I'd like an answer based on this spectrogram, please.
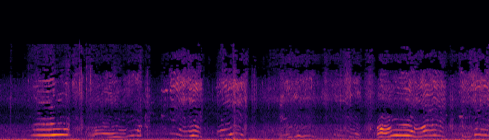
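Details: Lovesick Shiba Inu named Baku crying for a female: a run of high, wavering whimpers that rise and fall, some drawn out, some short and bending, repeated through the clip over a steady low rumbling hum.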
